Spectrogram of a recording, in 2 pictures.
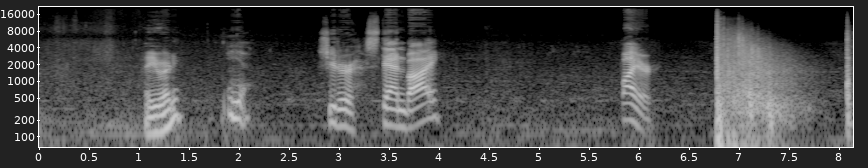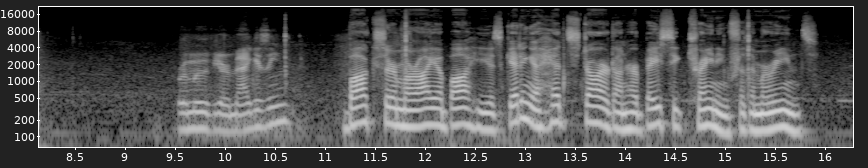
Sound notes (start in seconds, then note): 6.8 bullet hits target; 6.8 fires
